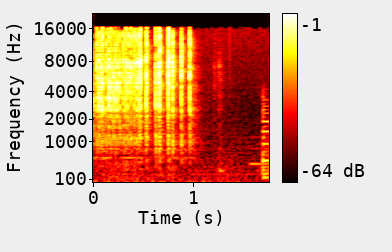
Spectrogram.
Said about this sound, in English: The door slid open, and in walked an angel.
